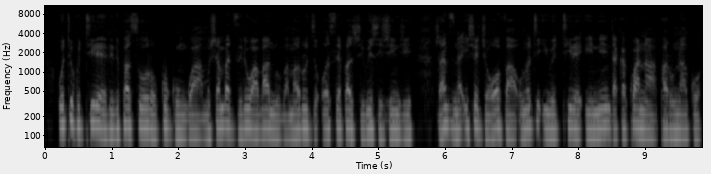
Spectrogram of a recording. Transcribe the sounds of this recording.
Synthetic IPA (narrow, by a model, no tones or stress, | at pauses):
utik̬utʰiɾe̞riripaso̞ɾo̞kuɡʱuŋɡwamuʃambad͡ziɾiwaʋan̤uʋamaɾud͡zoʔo̞se̞paʐiwiʐiʒiːnd͡ʒiʐ̥anzinaiʃe̞d͡ʒe̞ɦo̞vʱaʔuno̞t̬iʔiwe̞tʰiɾe̞ʔinindakakwanapaɾunaːko̞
